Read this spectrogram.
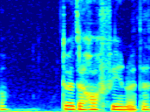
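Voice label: "hoffi" Welsh, spoken word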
